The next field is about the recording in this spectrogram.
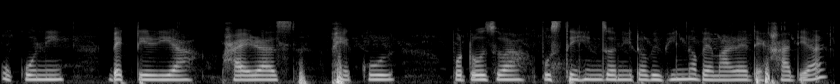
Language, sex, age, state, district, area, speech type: Assamese, female, 18-30, Assam, Charaideo, rural, spontaneous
